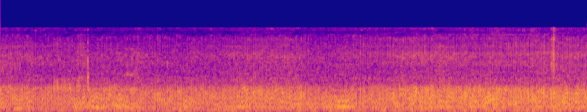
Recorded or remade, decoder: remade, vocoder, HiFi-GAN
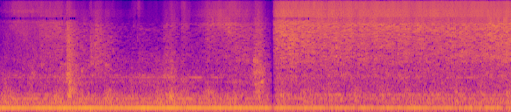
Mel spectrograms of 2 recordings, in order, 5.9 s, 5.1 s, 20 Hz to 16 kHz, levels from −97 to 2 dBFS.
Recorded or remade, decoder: recorded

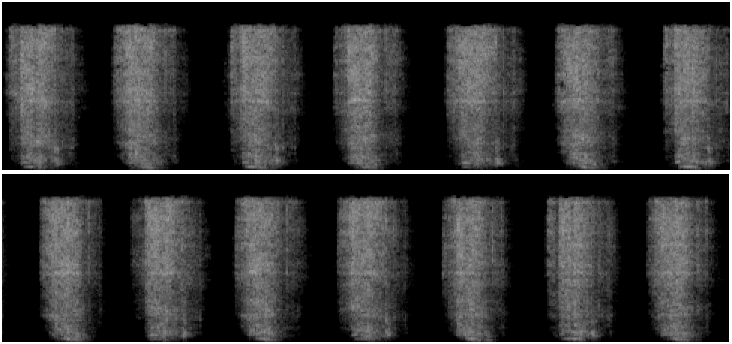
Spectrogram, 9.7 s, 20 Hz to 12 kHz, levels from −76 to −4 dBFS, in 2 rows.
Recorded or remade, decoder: remade, codec, DAC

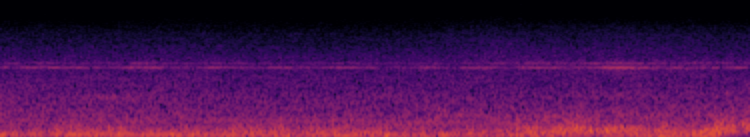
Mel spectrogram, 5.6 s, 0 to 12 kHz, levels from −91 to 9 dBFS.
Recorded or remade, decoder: recorded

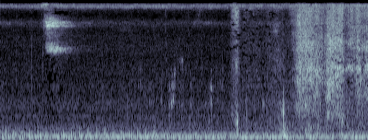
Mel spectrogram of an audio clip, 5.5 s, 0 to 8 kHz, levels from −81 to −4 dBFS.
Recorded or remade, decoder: recorded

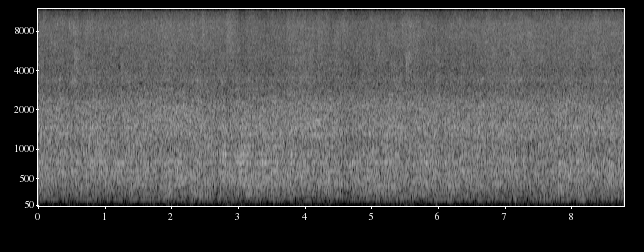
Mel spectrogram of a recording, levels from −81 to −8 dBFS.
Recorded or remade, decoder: remade, vocoder, BigVGAN v2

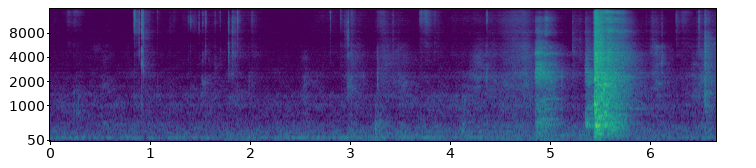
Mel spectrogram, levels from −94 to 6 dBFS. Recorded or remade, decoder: remade, autoencoder, DAC-VAE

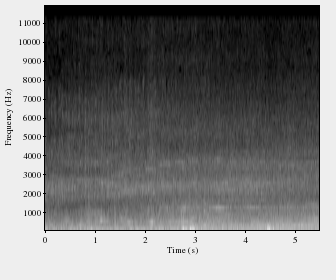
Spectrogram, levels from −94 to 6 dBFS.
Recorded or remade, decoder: recorded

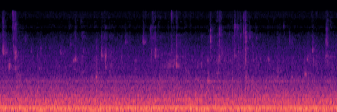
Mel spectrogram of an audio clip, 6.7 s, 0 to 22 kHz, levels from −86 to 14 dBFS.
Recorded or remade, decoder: recorded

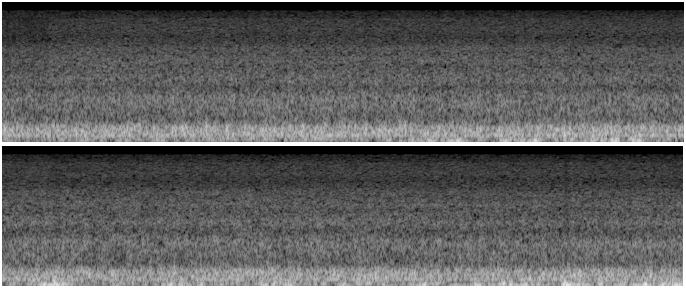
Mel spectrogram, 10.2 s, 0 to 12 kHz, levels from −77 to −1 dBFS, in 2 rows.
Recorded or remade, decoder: recorded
